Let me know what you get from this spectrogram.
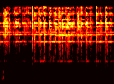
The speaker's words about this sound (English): Yes, ring the bell.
